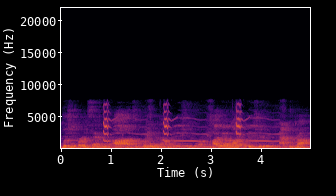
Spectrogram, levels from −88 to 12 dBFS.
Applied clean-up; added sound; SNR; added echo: none; Meow; 9 dB; reverberation time 1.1 s.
